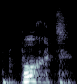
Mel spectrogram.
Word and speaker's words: portent: Therefore, porte, pronounced porte, but ENT on the end.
